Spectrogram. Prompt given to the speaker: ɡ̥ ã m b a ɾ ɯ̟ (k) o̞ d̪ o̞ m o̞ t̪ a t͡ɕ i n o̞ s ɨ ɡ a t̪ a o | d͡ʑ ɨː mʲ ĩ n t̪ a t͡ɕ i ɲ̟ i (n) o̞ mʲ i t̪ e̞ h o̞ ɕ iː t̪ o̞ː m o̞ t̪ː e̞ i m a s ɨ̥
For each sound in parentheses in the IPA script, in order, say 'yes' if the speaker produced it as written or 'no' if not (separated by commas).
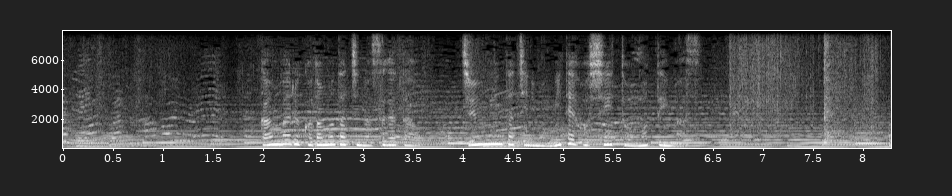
yes, no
